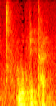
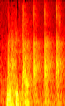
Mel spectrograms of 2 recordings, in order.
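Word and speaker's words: L'Hôpital: 로피탈. 로피탈. 이거 L이야, L. 이거, 어? 뭐, 묵음 처리 되겠지. 그래가지고 이제 로피탈이라고 읽어.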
